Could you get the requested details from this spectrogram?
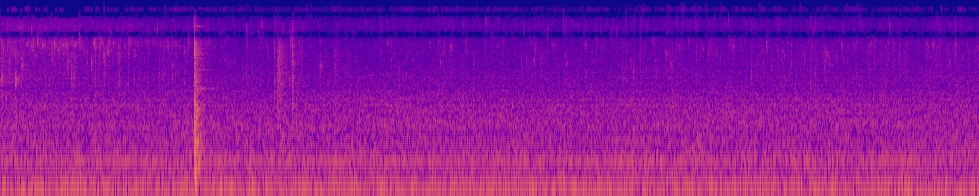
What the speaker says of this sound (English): Get that frying working.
